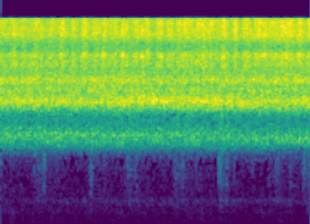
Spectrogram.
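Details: Cicadas give a dense, unbroken hiss-like buzz that holds steady at a high pitch throughout, with no pauses or change in loudness.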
